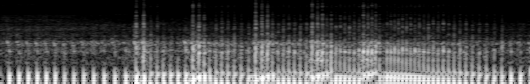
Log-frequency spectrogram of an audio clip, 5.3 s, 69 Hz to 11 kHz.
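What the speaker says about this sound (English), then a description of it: "I'll turn on the motorcycle and I'll make you hear the exhaust sound" A Royal Enfield Hunter 350 motorcycle idles close by, its exhaust giving a steady, rapid low thumping pulse with slight swells in loudness, heard alone without talk.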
